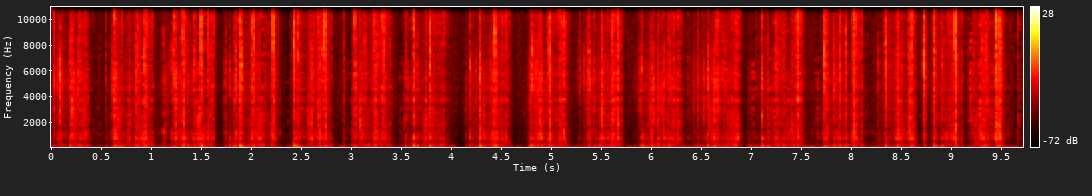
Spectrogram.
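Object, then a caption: Cotton pillow filled with cherry pits. Fingernails scratch quickly over a cotton pillow filled with cherry pits, producing a dense, continuous patter of soft rustling and gritty rattling. The sound is mostly low, with short pauses breaking up the steady scratching.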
